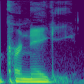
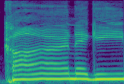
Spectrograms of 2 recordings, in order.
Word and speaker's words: Carnegie: Do you pronounce Carnegie Deli Carnegie or Carnegie?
